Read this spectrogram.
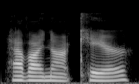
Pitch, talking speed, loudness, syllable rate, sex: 180 Hz, 170 wpm, -16 LUFS, 3.6 syllables/s, female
